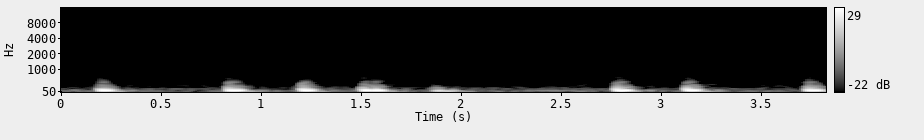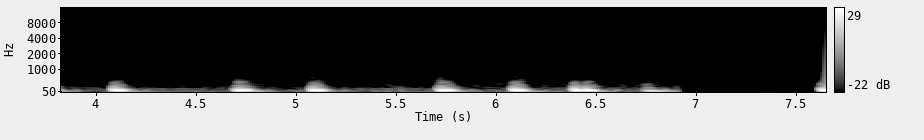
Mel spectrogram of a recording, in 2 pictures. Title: Auscultacion de las extrasístoles ventriculares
